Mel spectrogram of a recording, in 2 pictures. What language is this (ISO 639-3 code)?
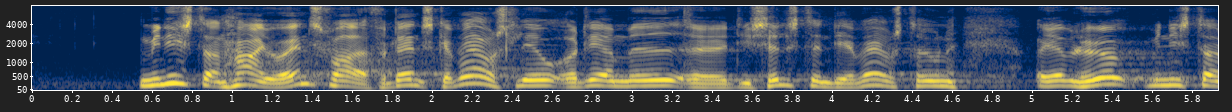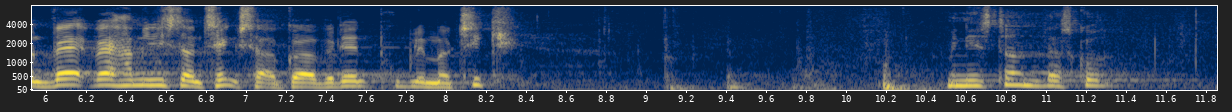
dan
